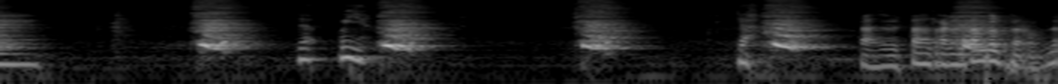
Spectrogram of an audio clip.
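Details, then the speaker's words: Dog that swallowed a hair in the morning and seems to have it stuck in the throat: about four forceful, snorting retching bursts in quick succession; gagging. "El Jaco como se se tragó un pelo la mañana, así que como que lo tiene un poquito como pegado ahí."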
